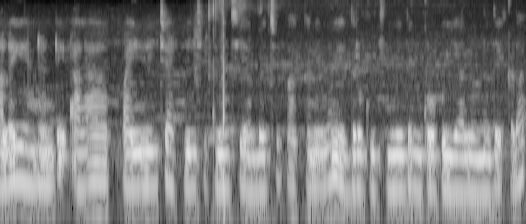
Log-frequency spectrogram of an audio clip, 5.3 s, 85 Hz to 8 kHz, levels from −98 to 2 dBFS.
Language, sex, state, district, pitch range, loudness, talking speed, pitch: Telugu, female, Andhra Pradesh, Krishna, 165-180 Hz, -19 LUFS, 170 wpm, 170 Hz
